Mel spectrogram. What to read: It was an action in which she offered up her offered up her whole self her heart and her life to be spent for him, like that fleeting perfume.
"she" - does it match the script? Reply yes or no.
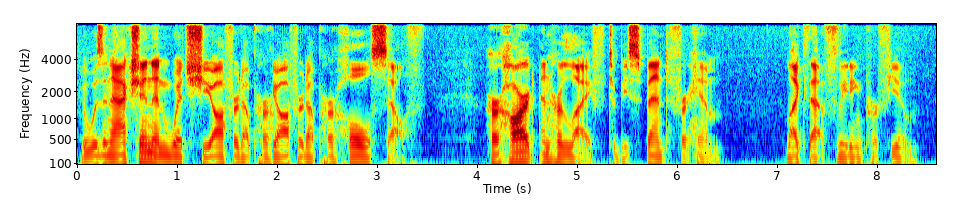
yes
